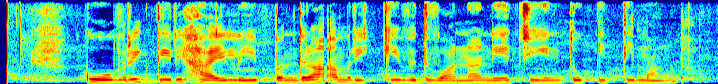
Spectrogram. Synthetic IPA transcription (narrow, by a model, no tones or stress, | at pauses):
koːʋɾɪkd̪iːɾɪɦaːiːləiːpənd̪ɾãːʔəmɾiːkiːʋɪd̪ʋaːnãːneːt͡ʃiːnt̪õːkiːt̪iːmãːŋɡ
